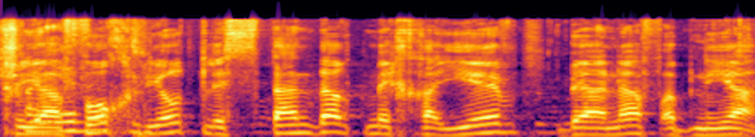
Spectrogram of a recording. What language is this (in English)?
Hebrew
